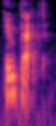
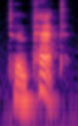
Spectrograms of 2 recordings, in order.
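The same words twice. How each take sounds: First: "impact" with the first syllable stressed, IM-pact. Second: "impact" with the second syllable stressed, im-PACT. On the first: Teacher showing learners the noun, first-syllable stress on "impact". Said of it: "we stress the first syllable". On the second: Teacher showing learners the verb, second-syllable stress on "impact". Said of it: "stress the second syllable". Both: Shown as a demonstration.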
